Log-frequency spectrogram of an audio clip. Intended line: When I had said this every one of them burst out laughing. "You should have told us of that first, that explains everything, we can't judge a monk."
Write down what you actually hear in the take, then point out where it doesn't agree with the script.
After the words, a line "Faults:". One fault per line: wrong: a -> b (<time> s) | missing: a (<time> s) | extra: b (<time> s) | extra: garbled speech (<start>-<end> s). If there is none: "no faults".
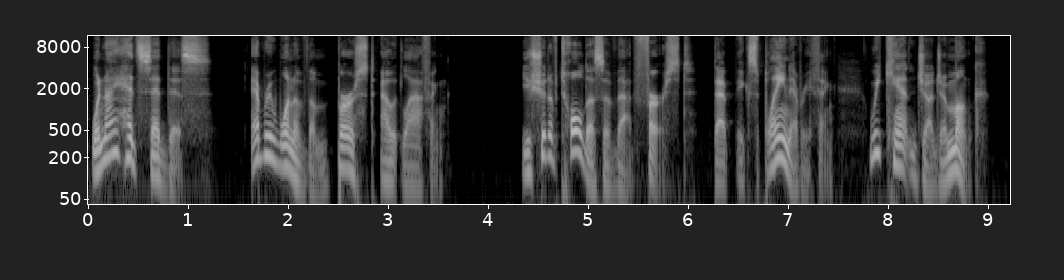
When I had said this every one of them burst out laughing. "You should have told us of that first, that explain everything, we can't judge a monk."
Faults:
wrong: explains -> explain (6.5 s)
